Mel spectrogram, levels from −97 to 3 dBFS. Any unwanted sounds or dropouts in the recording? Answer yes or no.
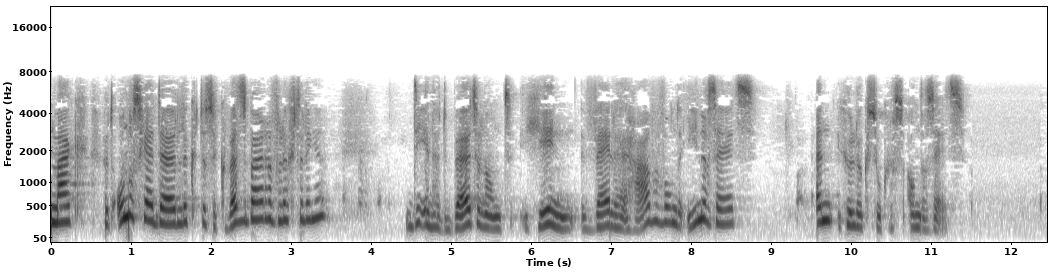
no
